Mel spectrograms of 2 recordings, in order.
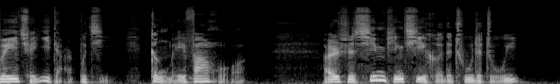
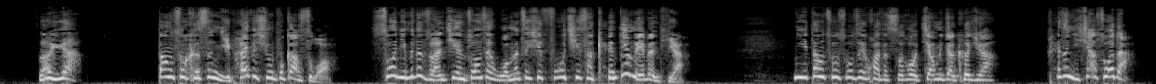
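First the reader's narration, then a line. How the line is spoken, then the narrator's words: Loud furious shouting. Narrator (Chinese): 赵平凡被余威彻底激怒了，真要骂人了，大声嚷着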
